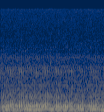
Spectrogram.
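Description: Steady low hum of a running car heard from inside its cabin.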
